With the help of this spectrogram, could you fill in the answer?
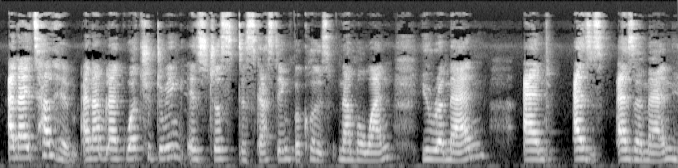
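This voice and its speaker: A young South African woman, a Zulu speaker, telling a storytime vlog story and acting out her own lines. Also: fairly high pitch. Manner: animated, acts out her own lines in the retelling. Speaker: vlogger.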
